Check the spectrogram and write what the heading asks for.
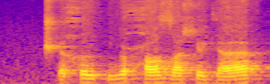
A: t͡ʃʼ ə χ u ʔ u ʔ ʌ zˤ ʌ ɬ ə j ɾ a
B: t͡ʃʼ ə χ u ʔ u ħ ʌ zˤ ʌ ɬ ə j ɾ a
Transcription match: B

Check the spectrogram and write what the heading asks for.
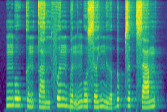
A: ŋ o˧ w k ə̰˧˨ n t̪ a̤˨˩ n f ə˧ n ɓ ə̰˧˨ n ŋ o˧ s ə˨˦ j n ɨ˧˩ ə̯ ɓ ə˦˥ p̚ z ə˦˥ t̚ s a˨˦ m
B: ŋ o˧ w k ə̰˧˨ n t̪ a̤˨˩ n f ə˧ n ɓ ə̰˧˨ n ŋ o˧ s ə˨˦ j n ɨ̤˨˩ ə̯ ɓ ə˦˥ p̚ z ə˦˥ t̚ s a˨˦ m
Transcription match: A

